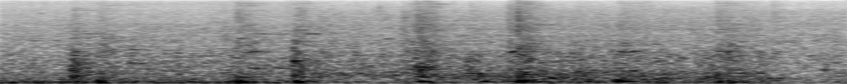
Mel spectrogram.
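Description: Passenger train running, its wheels clacking irregularly over rail joints above a steady low rumble, heard from an open carriage doorway.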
